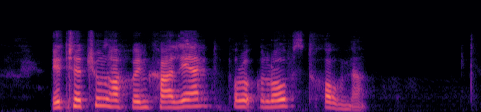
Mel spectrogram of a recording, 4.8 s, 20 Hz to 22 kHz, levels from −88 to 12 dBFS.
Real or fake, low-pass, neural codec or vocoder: fake; 7.2 kHz; codec, 16 kHz in and 24 kHz out, 0.6 kbps, FocalCodec, streaming, 2048 codes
